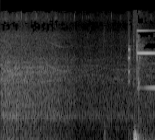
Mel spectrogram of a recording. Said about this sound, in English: My phone pinged right at that moment, indicating the incoming text message.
